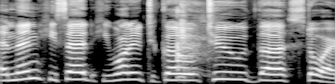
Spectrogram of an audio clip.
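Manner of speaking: slow, stiff, stilted reading in metered iambic pentameter. Imitating a sister reading lines badly: imitating sister's stilted line reading. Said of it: "She's doing it all in iambic pentameter".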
